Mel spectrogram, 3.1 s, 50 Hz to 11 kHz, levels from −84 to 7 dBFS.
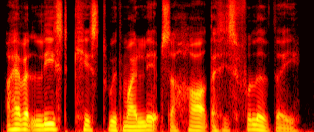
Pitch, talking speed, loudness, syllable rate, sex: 100 Hz, 285 wpm, -20 LUFS, 5.5 syllables/s, male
